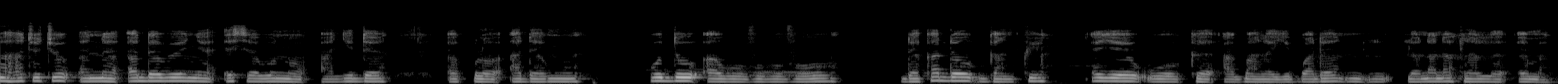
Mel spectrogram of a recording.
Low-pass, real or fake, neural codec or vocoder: 7.2 kHz; real; none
